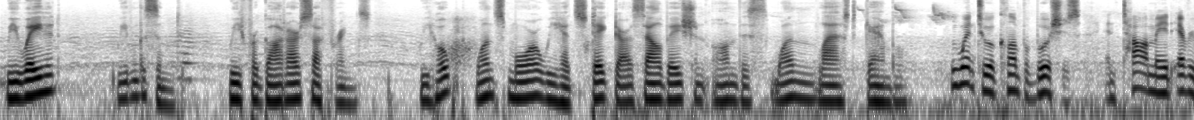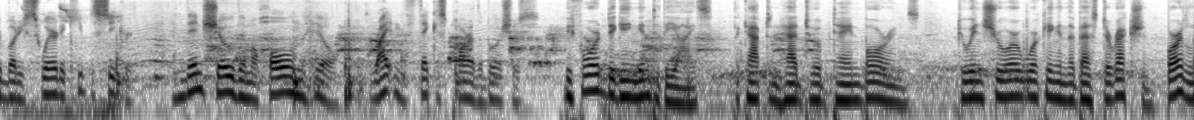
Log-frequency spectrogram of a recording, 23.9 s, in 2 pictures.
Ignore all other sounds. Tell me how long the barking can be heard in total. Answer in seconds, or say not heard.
6 s.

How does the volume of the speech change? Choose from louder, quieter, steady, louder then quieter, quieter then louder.
steady.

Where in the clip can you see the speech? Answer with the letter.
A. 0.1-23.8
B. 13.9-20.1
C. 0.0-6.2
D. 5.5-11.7
A.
